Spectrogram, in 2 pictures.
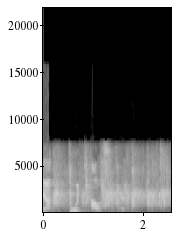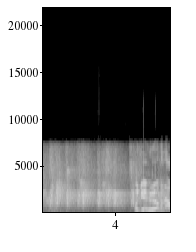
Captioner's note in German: Beifall bei dem BÜNDNIS 90/ DIE GRÜNEN und der CDU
